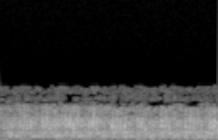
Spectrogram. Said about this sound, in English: Say, that engine of yours sounds like real tired iron.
